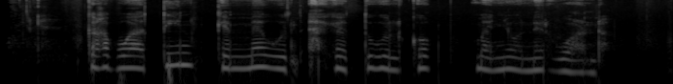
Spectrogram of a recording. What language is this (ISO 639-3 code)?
kln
